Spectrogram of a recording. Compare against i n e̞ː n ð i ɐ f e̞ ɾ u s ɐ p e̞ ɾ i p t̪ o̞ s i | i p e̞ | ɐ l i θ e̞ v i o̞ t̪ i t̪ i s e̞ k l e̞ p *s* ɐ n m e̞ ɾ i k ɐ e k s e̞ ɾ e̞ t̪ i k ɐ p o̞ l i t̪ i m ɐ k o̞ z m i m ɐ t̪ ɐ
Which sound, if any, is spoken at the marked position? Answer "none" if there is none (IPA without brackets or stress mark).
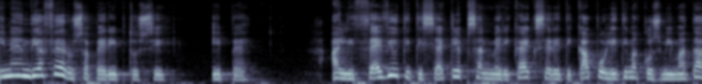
s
